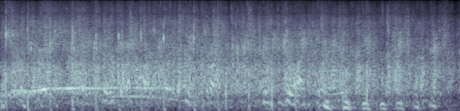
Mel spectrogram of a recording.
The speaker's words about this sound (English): Please, applause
